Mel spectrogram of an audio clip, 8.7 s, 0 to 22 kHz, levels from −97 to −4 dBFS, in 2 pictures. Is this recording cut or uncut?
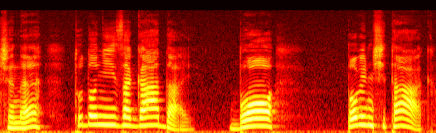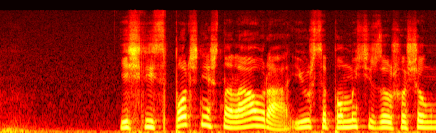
uncut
